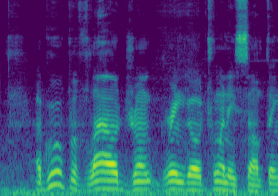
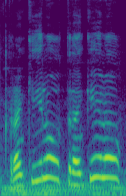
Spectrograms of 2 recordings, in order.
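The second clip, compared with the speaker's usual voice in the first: much higher, pleading calm-down; placating. Retold or imitated. Scared thug placating the narrator, high and pleading. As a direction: backpedal with raised hands in your voice. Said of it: "put his hands out placatingly".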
